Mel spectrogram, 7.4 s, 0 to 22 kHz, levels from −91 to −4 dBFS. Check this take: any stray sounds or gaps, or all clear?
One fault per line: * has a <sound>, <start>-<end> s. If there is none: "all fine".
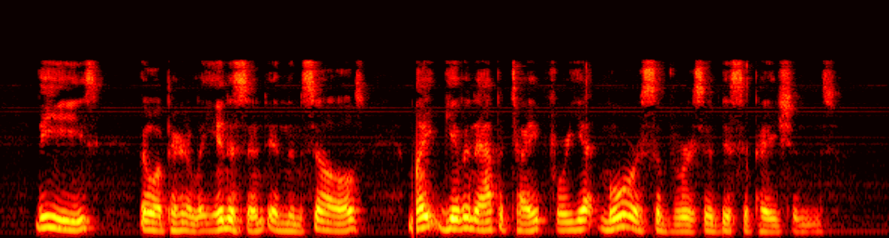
* has a dropout, 3.4-3.5 s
